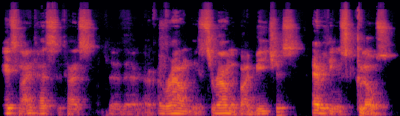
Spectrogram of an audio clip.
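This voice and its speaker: Deep-voiced Dutch man, halting English. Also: flat delivery, a bit bright, reverberant. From Netherlands. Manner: hesitant, searching for words, many fillers. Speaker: guest. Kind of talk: conversational interview.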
